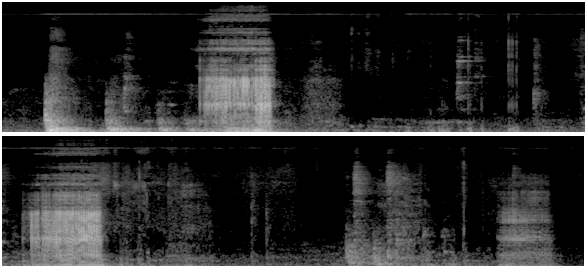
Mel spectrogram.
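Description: A sleeping Rottweiler snores in deep, rough breaths with a rasping, wheezy edge.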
